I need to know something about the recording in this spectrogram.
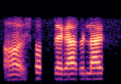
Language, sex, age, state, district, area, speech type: Assamese, female, 30-45, Assam, Dhemaji, rural, conversation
